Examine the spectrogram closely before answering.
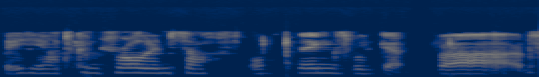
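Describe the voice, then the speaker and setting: A woman's voice: medium pitch, fairly even intonation, moderate pace, noisy background. A woman narrating an amateur dramatic reading of comic fan fiction, on a muffled home recording.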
